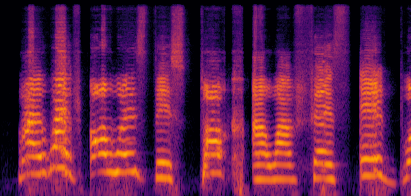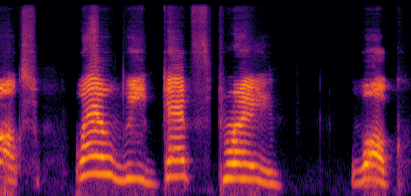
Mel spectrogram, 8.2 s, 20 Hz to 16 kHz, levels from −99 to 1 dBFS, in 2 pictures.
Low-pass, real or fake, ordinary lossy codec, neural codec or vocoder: 14.4 kHz; fake; none; codec, 44.1 kHz, 2.6 kbps, DAC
